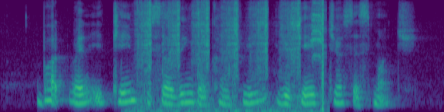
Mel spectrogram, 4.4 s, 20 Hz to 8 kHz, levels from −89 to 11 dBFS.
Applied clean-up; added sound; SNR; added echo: none; Camera; 2 dB; none.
